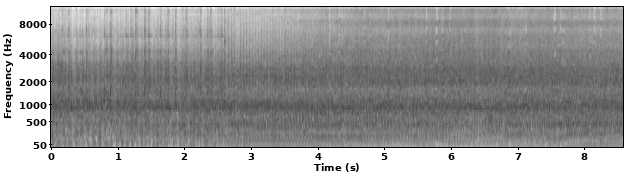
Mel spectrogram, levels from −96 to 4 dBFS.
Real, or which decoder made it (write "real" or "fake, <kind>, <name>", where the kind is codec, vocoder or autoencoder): real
